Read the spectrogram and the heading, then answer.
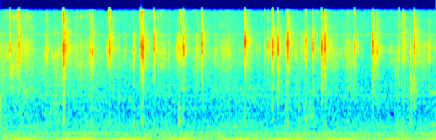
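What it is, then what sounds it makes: Plastic and aluminum keyboard. A slim white plastic and aluminum wireless keyboard, with plastic keys on an aluminum base, is held up in the hands while fingertips and nails tap and brush the keys. It makes soft, bright clicks and scratchy brushing over a steady low hum. The taps are short and close together, with no ring after them.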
